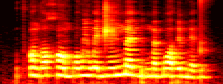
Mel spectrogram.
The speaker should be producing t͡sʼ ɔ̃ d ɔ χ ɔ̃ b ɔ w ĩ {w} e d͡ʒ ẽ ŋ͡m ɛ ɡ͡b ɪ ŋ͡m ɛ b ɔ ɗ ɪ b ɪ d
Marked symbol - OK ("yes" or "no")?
yes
